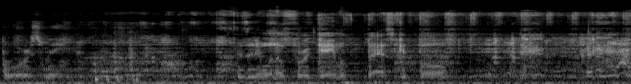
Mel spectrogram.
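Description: A soundboard clip playing back music with a voice over it, getting louder towards the end.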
